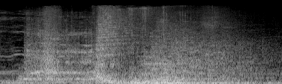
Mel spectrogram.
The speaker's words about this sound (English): Whoa! Did that thing just breathe fire? Yeah, we don't know how they do it, but they're really mean, and they do whatever the Night Wolves tell them to.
